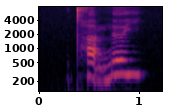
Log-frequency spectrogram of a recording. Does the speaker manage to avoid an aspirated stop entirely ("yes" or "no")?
no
